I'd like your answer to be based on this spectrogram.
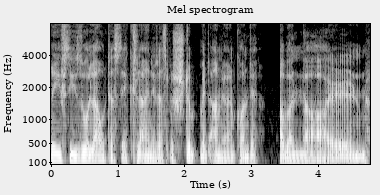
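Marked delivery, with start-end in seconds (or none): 3.4-4.7 patronizing, condescending festive voice, lower pitch. On the phone to a worried woman, the speaker answers in a patronizing Christmas voice. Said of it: "sagte ich in meiner gönnerhaften Weihnachtsstimme".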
